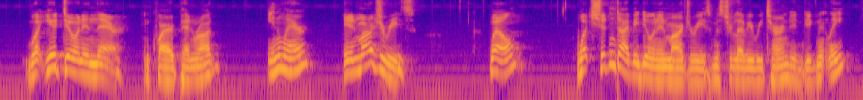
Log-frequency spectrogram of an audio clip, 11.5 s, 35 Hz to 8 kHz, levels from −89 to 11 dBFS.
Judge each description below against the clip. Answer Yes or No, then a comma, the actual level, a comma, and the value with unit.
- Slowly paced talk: Yes, slow, 120 wpm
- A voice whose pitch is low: Yes, low, 125 Hz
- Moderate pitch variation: No, wide, 8.6 semitones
